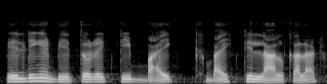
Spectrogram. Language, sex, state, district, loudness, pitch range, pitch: Bengali, male, West Bengal, Cooch Behar, -19 LUFS, 110-130 Hz, 120 Hz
